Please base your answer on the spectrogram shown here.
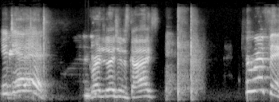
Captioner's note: applauding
